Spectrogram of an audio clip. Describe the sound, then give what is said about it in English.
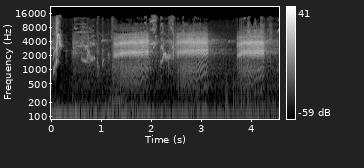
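Song of Australia's red-rumped parrot: three bright, sustained bursts of high, buzzy warbling trills, broken by short sharp chirps, with a low rumble of background noise underneath. “Its song might sound pretty enough, but straight from the mouth of Australia's red-rumped parrot comes a dire warning to all the inhabitants of this planet, humans included.”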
